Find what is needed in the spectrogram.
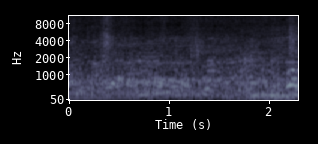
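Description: Indistinct chatter of people talking around a busy market stall, with a low steady hum underneath and a brief sharp click about half a second in.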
